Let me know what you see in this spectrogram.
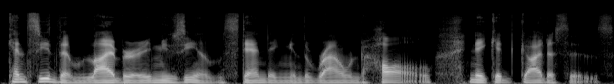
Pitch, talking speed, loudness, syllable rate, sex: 90 Hz, 115 wpm, -22 LUFS, 3.4 syllables/s, male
